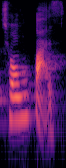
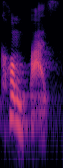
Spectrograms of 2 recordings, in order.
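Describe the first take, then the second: First: The first consonant is not a K sound. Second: The first consonant is a K sound. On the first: The speaker calls it wrong. "not chompas" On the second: The speaker calls it right. "the consonant sound of C that is read as K"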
